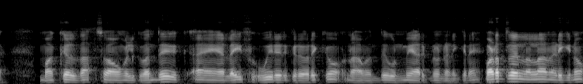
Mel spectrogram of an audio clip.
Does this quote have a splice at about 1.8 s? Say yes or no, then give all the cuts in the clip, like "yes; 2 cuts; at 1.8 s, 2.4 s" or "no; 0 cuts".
no; 1 cut; at 4.8 s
